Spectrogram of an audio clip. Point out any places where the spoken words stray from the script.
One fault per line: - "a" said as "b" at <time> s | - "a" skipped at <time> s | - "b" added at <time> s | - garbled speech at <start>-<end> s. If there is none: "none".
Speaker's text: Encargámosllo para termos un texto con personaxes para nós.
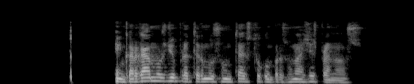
none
